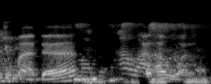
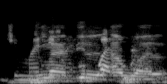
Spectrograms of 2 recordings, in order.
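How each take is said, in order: First: The first word ends in 'da' before al-awal. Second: The first word ends in 'dil', linked to awal. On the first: The speaker calls it right. "Jadi Jumada al-awal" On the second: The speaker calls it wrong. "Biasanya orang membacanya Jumadi, ... itu salah"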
